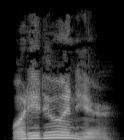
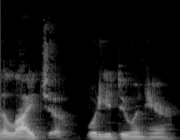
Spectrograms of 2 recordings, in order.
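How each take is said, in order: First: Hushed, softer question from God; quiet voice of the Lord. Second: Very soft, hushed voice of God; still small whisper. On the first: The Lord questioning Elijah in the cave, hushed. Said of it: "the Lord said". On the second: God speaking to Elijah in a still small voice, hushed. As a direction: barely breathe the question. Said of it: "there was a still small whisper". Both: Acted.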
